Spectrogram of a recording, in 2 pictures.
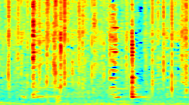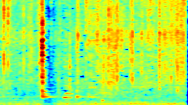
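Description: Butter-fried eggs sizzling on a hot flat griddle. A metal spatula clinks and scrapes against the griddle several times, with the sharpest ringing strikes about two and three seconds in.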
